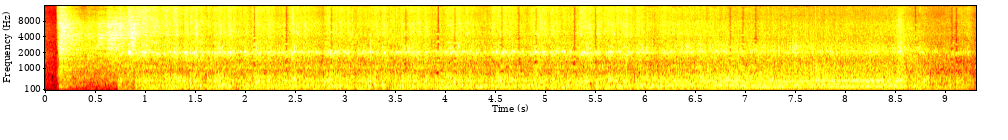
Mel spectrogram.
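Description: Loud car engine running at a steady speed, dropping off near the end.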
